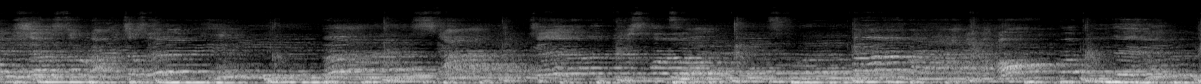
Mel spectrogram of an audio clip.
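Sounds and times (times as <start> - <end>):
gospel group singing in harmony: 0.0 - 12.0.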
